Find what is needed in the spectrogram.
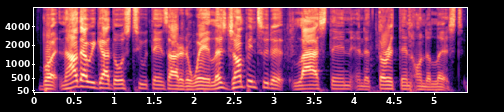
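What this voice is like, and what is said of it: Slightly raspy voice. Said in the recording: “my voice is a little raspy, that's because it is. And I am a little bit under the weather.”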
